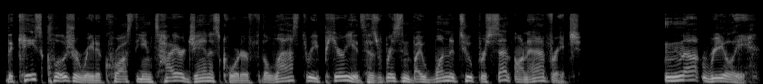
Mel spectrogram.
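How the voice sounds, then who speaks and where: A man's voice: a little high, breathy edge, dry recording, studio quality. An actor playing a blunt, earnest young policeman who is socially oblivious, in video game voice lines. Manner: blunt, earnest, literal-minded. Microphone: close studio mic, isolated dry voice track.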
